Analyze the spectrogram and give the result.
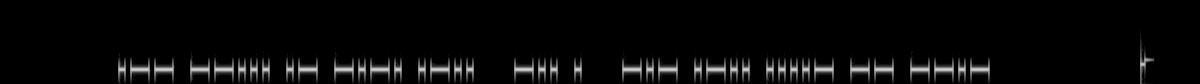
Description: Morse code, heard as a keyed tone, about 21 wpm, 700 Hz. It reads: W7ACL DE KL4MQ
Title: USA Callsign DE Callsign - 5 Characters - 20wpm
